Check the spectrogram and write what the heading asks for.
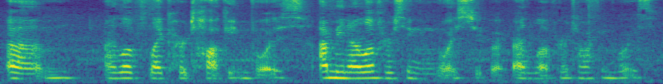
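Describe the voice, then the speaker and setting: A young woman with a soft Southern country accent chats through a get-to-know-me Q&A while doing her makeup at home. Her voice sits at a mellow, warm tone, picked up on a camera mic with a faint hiss of room ambience behind her. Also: mid-range voice, little pitch movement, a little fast, gravelly. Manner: chatty, many ums and likes. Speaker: vlogger. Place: home, indoors.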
